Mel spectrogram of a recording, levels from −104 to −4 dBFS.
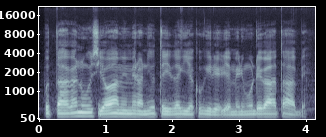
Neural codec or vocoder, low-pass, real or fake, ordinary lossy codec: none; none; real; none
